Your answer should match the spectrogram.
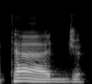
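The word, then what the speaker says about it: تاج: to pronounce it, and we would find there's no vowel on the ta, but there's an alif, and there's a sukun here because it's a final word. I would say taj, taj, taj, just crown.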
